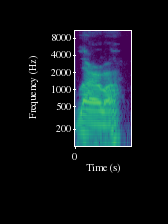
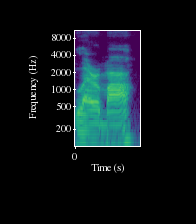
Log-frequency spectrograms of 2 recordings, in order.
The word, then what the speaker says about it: Larrimah: called Uh last stop Lama and I when I read it I said last stop laramar but then I watched it and then I heard the way they pronounced it he's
